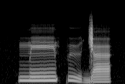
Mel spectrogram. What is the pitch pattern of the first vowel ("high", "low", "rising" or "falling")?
high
